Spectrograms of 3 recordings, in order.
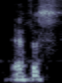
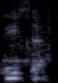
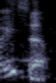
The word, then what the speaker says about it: Asaph: written by Asaph, whatever the hell you ever pronounce that. Ephes, and he was one of the chief musicians of the Palace of David. Asaph. Oh, Asaph.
